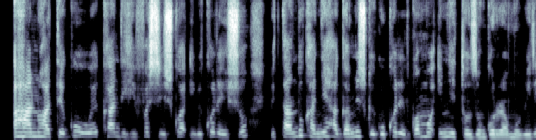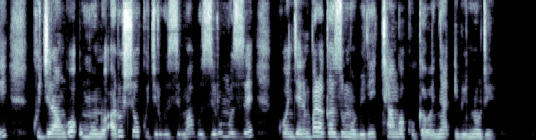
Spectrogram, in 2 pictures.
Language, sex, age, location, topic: Kinyarwanda, female, 18-24, Kigali, health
